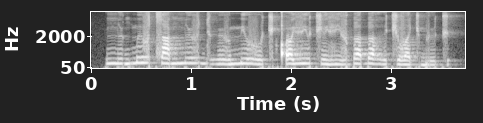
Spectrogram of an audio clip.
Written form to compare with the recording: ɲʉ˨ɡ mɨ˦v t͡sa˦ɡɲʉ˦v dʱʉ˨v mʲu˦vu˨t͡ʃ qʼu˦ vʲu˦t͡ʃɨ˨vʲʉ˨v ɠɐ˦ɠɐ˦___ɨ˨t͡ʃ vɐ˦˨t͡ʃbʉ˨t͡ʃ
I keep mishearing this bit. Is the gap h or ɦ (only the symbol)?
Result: ɦ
